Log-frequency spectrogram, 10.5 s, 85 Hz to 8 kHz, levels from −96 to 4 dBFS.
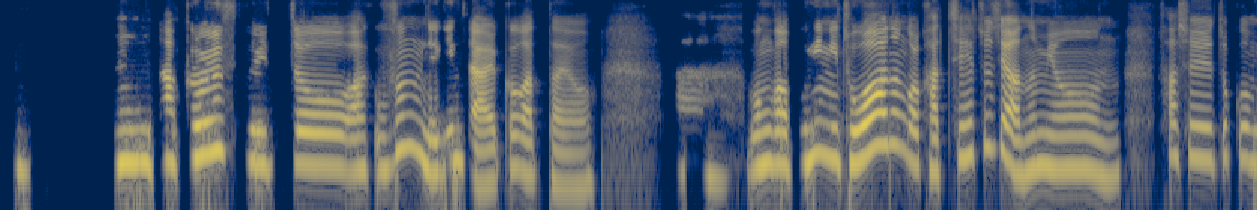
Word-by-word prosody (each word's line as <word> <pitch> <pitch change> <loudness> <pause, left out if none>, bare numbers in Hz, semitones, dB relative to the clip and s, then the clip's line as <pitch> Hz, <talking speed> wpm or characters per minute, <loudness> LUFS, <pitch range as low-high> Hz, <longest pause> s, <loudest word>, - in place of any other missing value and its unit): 음 205 -1 -9 0.7
음. 240 0 +2
아 245 0 +3
그럴 280 +4 +5
수도 245 -5 -7
있죠. 225 -1 -1
아 205 +1 -1
무슨 280 +5 -3
얘기인지 235 +6 -3
알 155 +1 +3
것 215 +6 -6
같아요. 155 -6 -6 1.0
아 170 0 -26
뭔가 230 +2 +1
본인이 260 +2 -1
좋아하는 325 +9 +6
걸 235 -3 0
같이 200 +4 -4
해 275 - -2
주지 320 +1 -4
않으면 210 -3 -2 0.3
사실 265 -1 -5
쪼끔 260 0 -8
230 Hz, 250 characters per minute, -19 LUFS, 205-260 Hz, 1.0 s, 좋아하는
